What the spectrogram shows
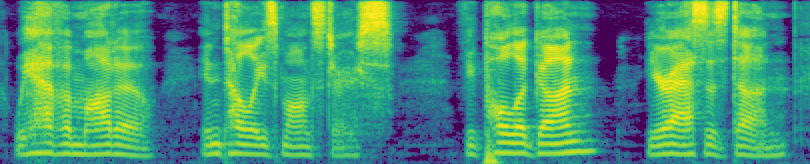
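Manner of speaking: pure, soft, close half-whisper, barely audible. Voicing a character who lands next to a corporal's body: half-whispering.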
